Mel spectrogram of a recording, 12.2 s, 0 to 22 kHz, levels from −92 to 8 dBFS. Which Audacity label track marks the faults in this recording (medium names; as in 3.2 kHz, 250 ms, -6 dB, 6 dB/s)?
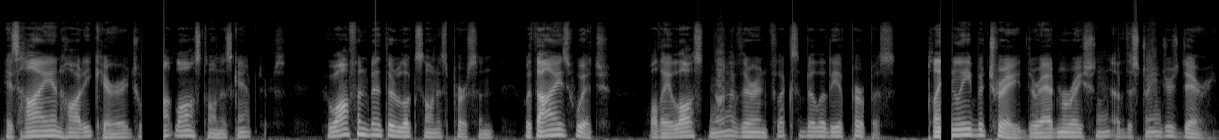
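1.410000	1.630000	dropout 223 ms
3.750000	3.750000	pop
6.910000	7.360000	clipped -31.5 dBFS
7.920000	7.920000	pop -24 dBFS
9.400000	9.520000	dropout 117 ms
10.890000	11.600000	clipped -32 dBFS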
